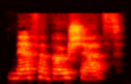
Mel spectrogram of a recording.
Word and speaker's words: Mephibosheth: So back several chapters ago, David had pity on, Gotta look at his name to say it right. Mephibosheth. to get all the syllables.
